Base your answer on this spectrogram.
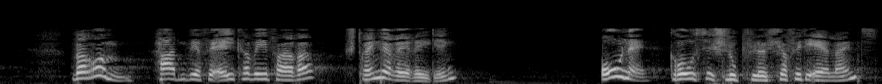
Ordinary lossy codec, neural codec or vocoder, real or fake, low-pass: MP3, 24 kbps; vocoder, 44.1 kHz, 128 mel bands every 256 samples, BigVGAN v2; fake; 5.4 kHz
